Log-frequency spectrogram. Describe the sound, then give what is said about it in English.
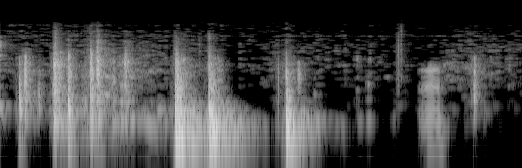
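A flurry of dull, heavy thuds of fists punching a person, coming in an uneven burst, followed by a few scattered blows and a brief groaning voice. “Come on, I didn't hit you that hard.”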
